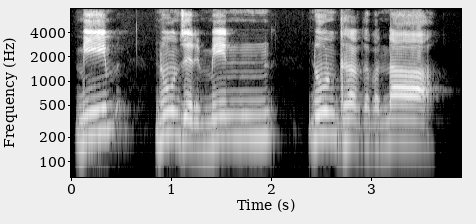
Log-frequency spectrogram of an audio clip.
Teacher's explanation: میم نون زیر من، نون کھڑا زبر نا، نون کے اوپر شد ہے، غنہ کریں گے ایک الف کی مقدار. یہاں پر بھی غنہ ہوگا، اور نون جس کے اوپر شد ہے یہاں پر بھی غنہ ہوگا.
